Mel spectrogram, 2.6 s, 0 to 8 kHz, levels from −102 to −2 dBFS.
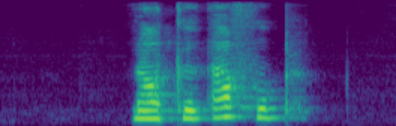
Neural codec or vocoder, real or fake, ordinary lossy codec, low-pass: codec, 44.1 kHz, 3.4 kbps, Pupu-Codec; fake; AAC, 48 kbps; 7.2 kHz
